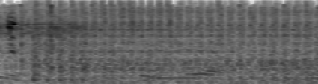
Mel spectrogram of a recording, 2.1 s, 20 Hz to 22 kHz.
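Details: Yamaha Crosser 150 after fitting a new starter motor (worn starter bushing): the single-cylinder engine electric-starts without grinding and settles into a steady, even idle. A separate clutch-drum noise fades when the clutch is pulled.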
